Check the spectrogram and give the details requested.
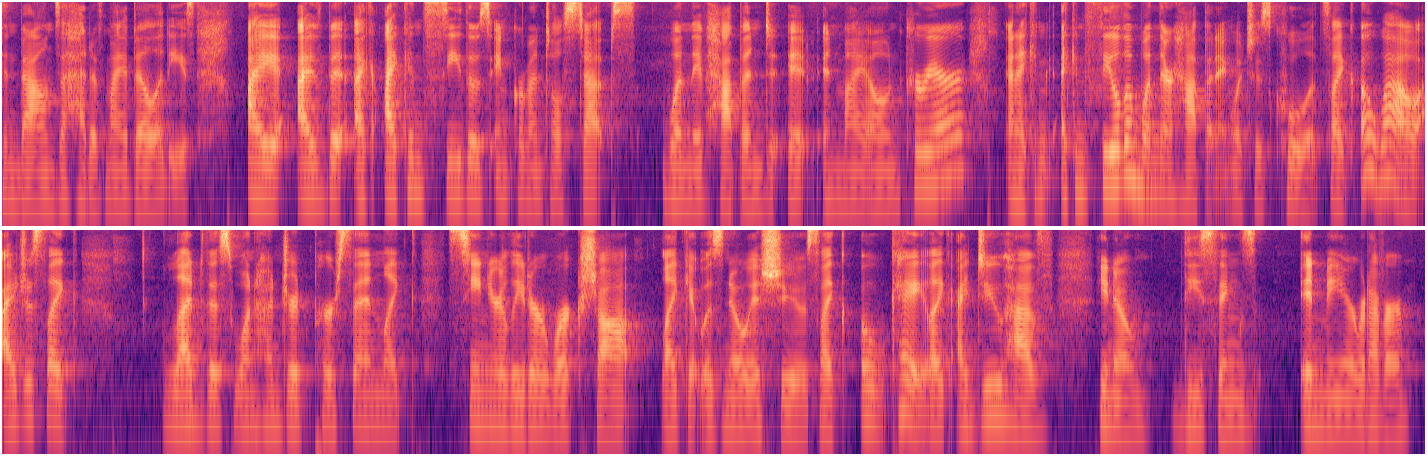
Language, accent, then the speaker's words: English; Florida, United States; we grew up in Florida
